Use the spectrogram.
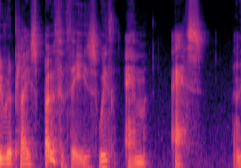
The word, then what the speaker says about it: Ms: both of these with m s and this is pronounced ms so we could write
